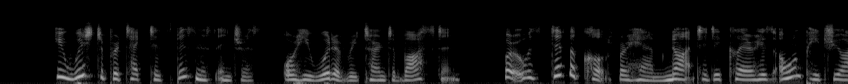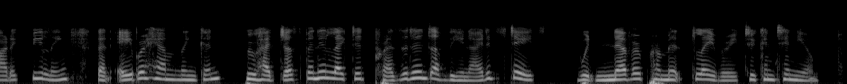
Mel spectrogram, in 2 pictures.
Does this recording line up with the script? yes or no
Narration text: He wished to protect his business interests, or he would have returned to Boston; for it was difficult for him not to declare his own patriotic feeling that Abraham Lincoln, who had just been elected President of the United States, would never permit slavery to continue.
yes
